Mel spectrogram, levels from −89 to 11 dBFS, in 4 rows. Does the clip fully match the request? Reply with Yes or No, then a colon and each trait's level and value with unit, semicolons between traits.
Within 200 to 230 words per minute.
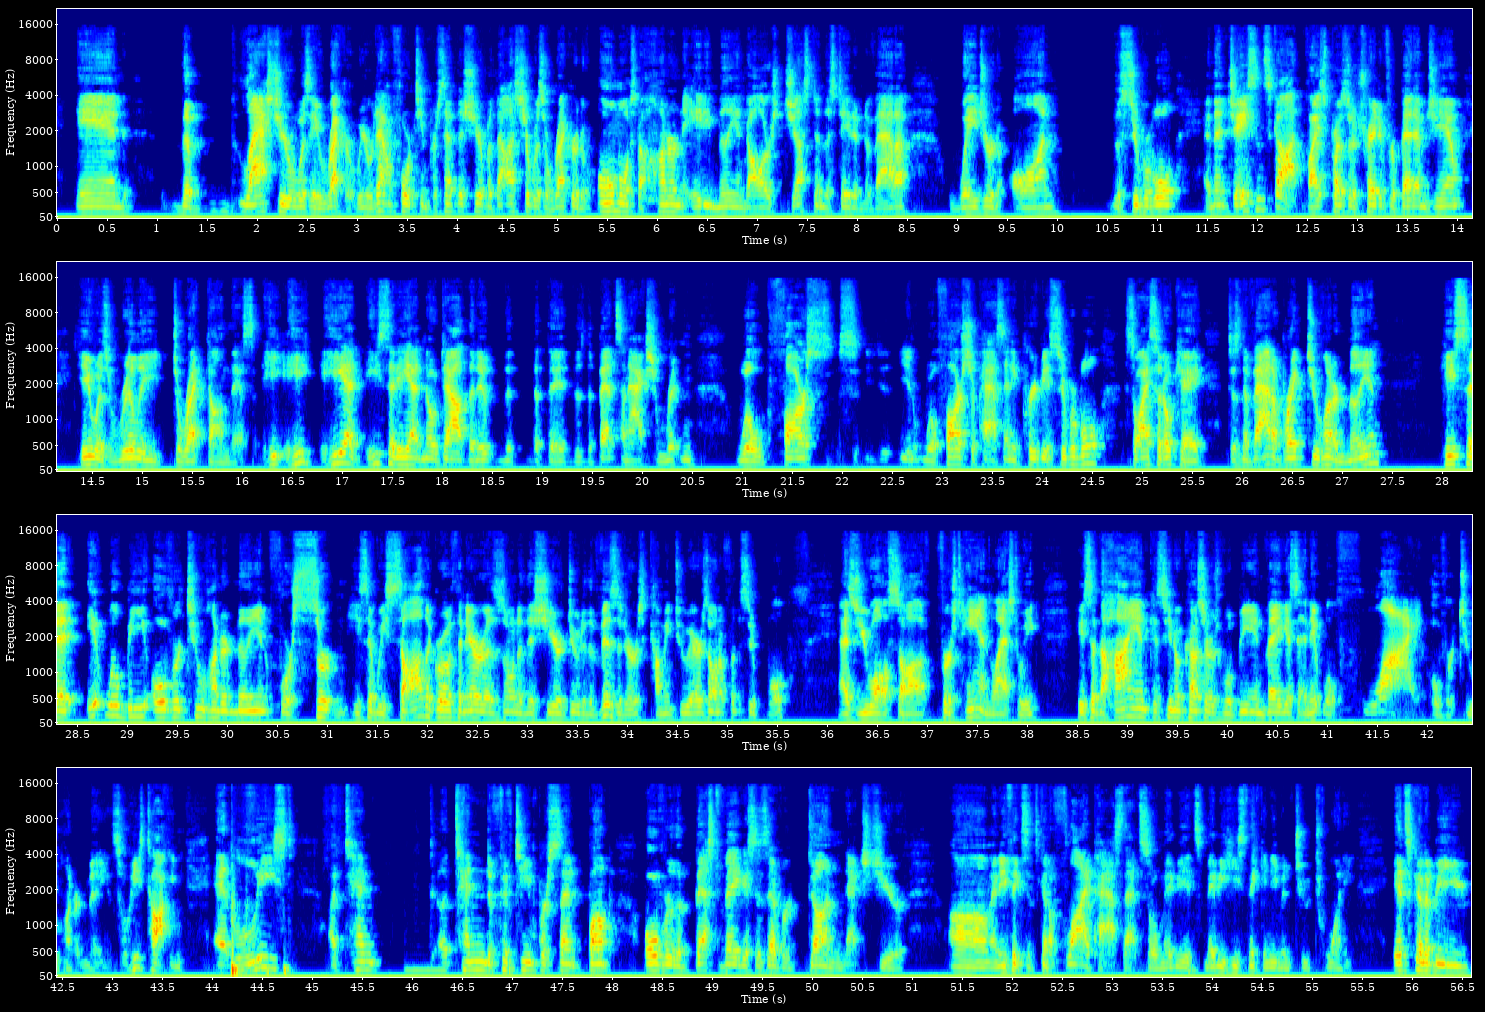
Yes: fast, 205 wpm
